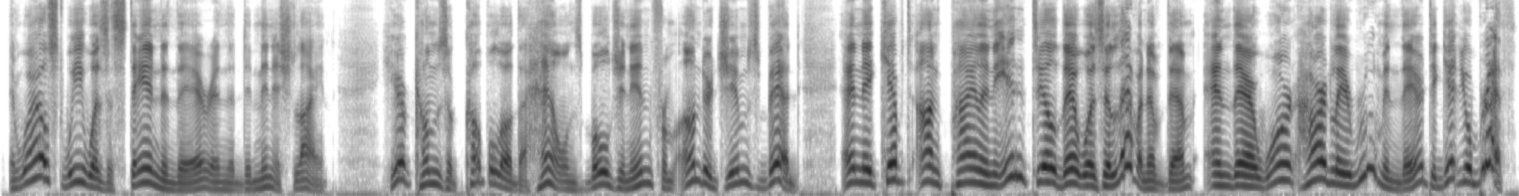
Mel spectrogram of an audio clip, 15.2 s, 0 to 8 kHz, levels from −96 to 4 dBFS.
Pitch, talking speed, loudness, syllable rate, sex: 165 Hz, 185 wpm, -20 LUFS, 4.4 syllables/s, male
